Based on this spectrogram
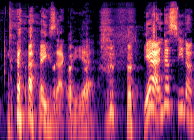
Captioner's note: laughing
